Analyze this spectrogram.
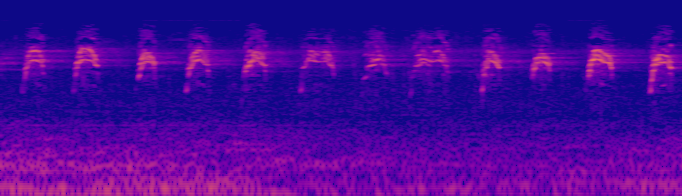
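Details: Nest-bound cinereous vulture youngster, about a month past its first flight, near Rascafría in the Guadarrama mountains. It performs its food-begging ritual on seeing a parent approach, with evenly spaced, bright squeaky notes that rise then fall, over a constant low rumble.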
